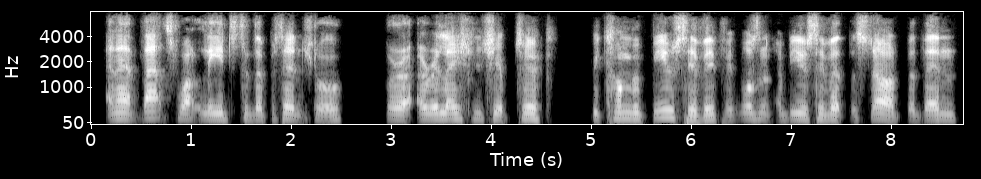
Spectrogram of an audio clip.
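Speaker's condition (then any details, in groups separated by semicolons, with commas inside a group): Cerebral palsy; from birth, very premature birth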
